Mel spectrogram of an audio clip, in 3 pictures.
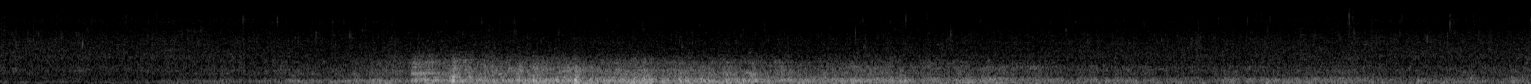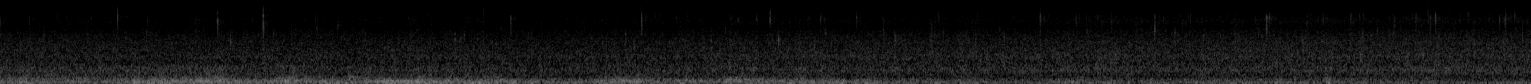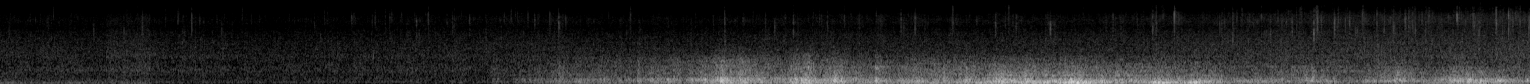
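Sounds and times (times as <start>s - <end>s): heavy rain: 0.0s - 45.9s
thunder rumbling: 2.8s - 13.6s, 35.8s - 45.9s.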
